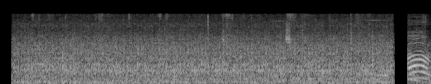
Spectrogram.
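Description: Steady outdoor city background noise, an even hiss with a low rumble like distant traffic. It cuts off suddenly just before the end.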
